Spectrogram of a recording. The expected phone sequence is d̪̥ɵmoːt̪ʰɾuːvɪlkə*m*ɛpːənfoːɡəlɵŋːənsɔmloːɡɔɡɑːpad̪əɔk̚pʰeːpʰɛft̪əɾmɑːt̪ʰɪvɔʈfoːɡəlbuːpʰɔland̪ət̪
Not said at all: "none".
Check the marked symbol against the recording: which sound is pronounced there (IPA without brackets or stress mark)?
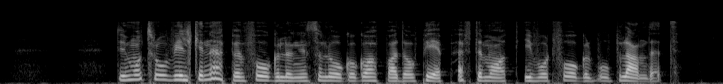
n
